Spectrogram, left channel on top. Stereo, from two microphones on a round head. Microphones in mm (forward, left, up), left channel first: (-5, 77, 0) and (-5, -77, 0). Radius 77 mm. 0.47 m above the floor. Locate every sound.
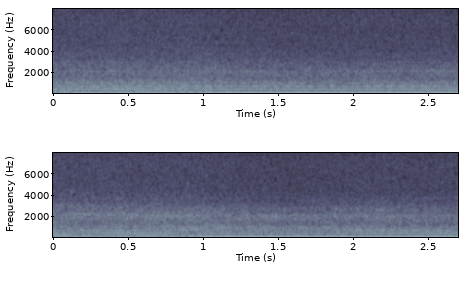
Only background noise.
